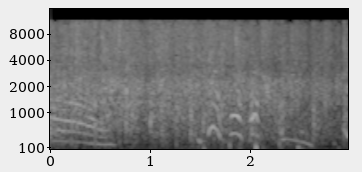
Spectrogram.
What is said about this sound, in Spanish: Recibamos con un fuerte aplauso a Margarita Ortega. ¡Bravo!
